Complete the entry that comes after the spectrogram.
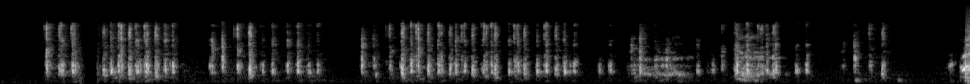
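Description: Rapid typing on a computer keyboard comes through as close, crisp clattering bursts of keystrokes separated by brief pauses, loud and alone with no talk.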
